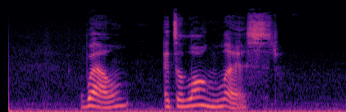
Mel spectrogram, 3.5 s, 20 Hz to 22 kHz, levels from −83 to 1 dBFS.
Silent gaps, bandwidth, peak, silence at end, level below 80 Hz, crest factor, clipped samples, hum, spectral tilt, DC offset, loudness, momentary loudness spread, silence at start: none; 16 kHz; -10 dBFS; 0 s; -40 dBFS; 20 dB; under 0.1%; none; -3 dB/octave; under 0.1%; -27 LUFS; 22 LU; 0.1 s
